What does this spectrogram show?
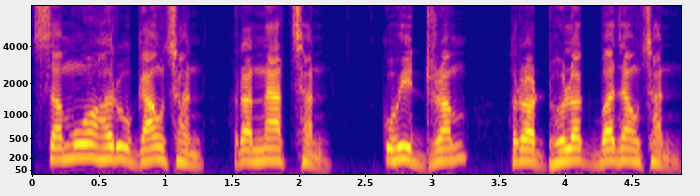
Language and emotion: Nepali, neutral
